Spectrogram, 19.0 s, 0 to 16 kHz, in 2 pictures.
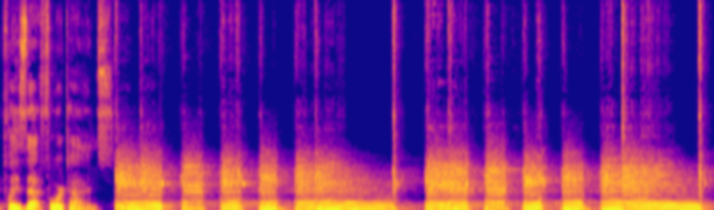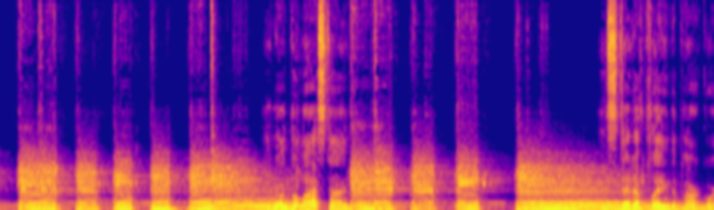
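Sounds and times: electric guitar power chords: 0:01.5 - 0:19.0.

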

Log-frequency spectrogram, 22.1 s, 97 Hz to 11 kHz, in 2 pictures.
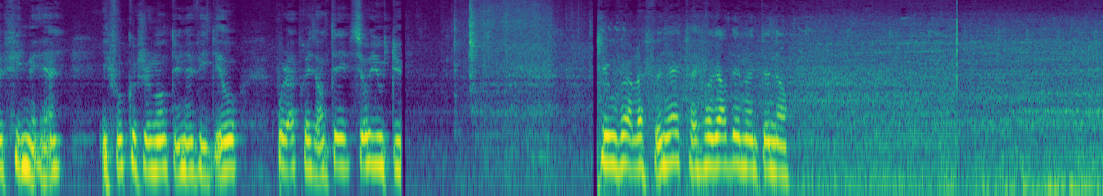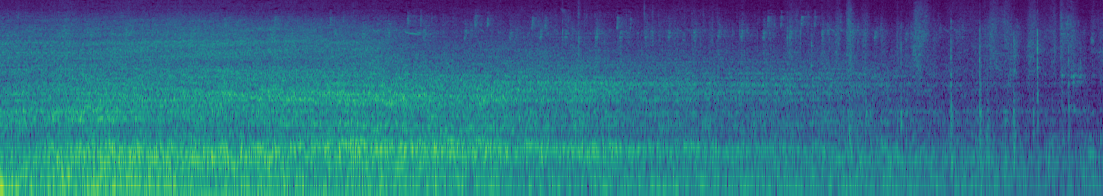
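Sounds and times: passing traffic engine rumble: 0:05.8 - 0:21.4.

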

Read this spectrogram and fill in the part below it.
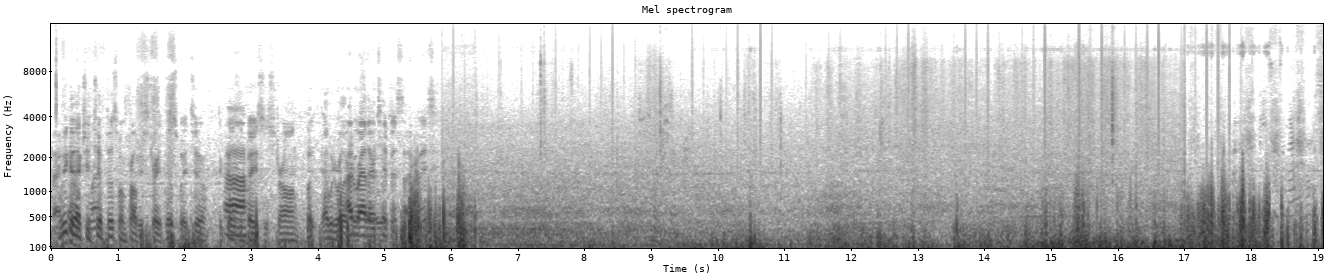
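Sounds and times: wind rumble on microphone: 0:05.1 - 0:19.0.

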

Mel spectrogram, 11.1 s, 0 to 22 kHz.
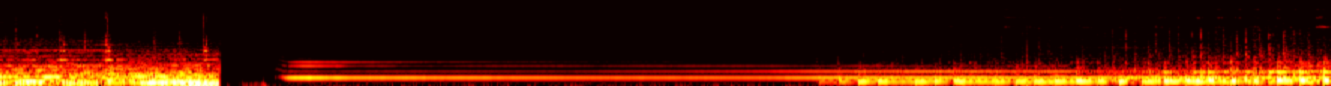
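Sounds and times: horn-like wind instrument note: 0:02.3 - 0:09.3.

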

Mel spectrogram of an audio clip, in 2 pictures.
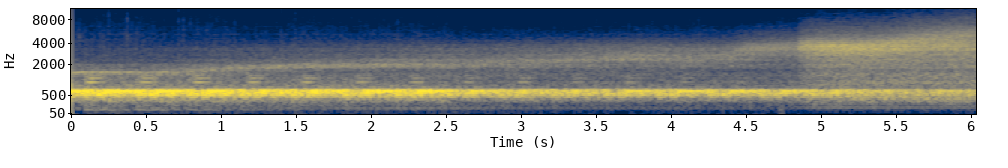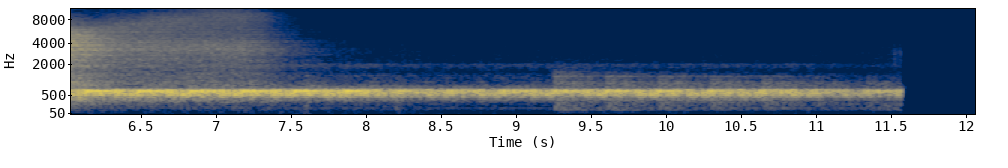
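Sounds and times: faint high whine: 0:00.0 - 0:11.6
breathy hiss: 0:04.4 - 0:07.5.

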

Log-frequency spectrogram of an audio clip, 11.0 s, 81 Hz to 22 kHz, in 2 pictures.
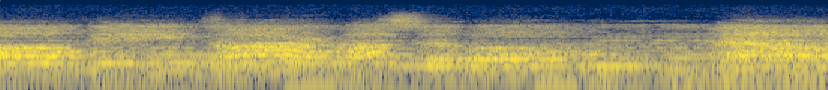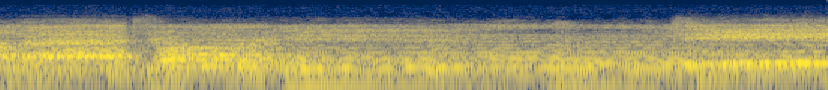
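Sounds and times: congregation singing a hymn: 0:00.0 - 0:11.0
held instrumental bass notes: 0:00.0 - 0:11.0.

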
